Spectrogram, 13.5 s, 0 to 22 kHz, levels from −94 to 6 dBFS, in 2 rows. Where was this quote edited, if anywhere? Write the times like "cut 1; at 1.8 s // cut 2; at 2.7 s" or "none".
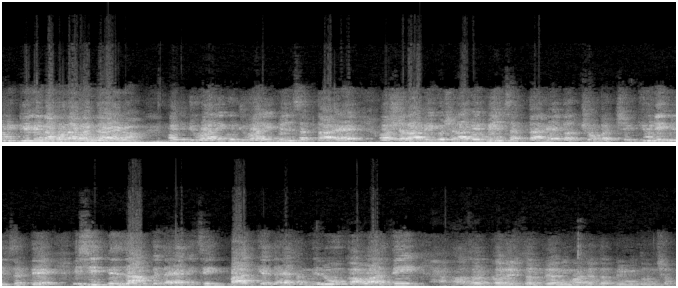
cut 1; at 1.6 s // cut 2; at 11.0 s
